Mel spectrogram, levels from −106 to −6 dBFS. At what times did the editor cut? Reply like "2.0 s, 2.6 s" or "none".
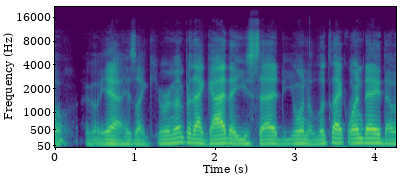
none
